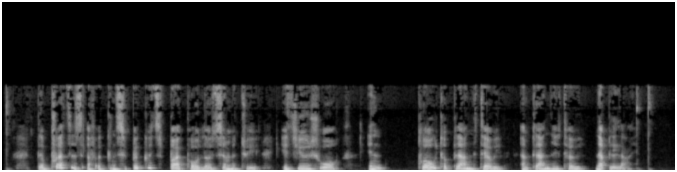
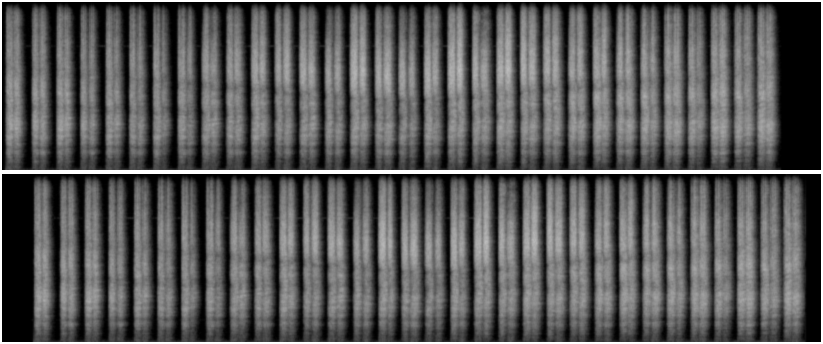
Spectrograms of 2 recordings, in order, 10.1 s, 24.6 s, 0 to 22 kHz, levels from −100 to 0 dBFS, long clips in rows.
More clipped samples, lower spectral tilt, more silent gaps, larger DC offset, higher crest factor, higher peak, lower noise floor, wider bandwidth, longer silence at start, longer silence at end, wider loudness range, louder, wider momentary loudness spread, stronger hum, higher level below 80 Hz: neither; first, -5 dB/octave vs 5 dB/octave; second, none vs 11.69-12.72 s; neither; about the same, 20 dB vs 22 dB; about the same, -4 dBFS vs -6 dBFS; second, -49 dBFS vs under -90 dBFS; second, 11.5 kHz vs over 20 kHz; about the same, 0.05 s vs 0.05 s; about the same, 0.35 s vs 0.25 s; second, 2 LU vs 7 LU; about the same, -25 LUFS vs -26 LUFS; about the same, 10 LU vs 10 LU; neither; first, -66 dBFS vs -86 dBFS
